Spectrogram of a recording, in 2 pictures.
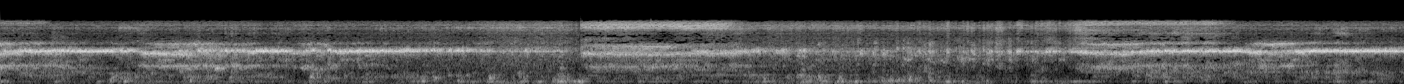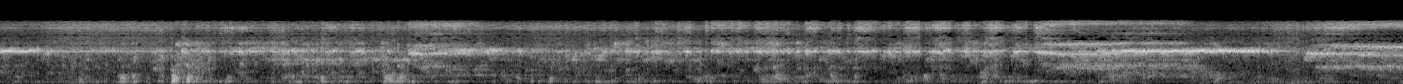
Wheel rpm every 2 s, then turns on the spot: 230, 220, 230, 220, 230, 230, 230, 230, 230, 230, 230, 230, 230, 230.
none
